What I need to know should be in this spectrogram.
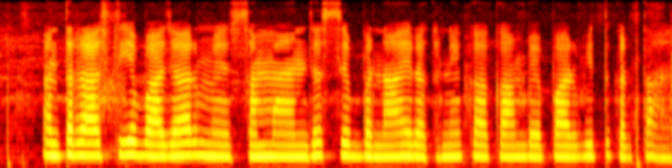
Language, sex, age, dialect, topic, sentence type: Hindi, female, 31-35, Awadhi Bundeli, banking, statement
